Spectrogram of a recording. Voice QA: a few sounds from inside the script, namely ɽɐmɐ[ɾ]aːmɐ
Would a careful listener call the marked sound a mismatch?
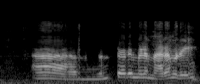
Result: no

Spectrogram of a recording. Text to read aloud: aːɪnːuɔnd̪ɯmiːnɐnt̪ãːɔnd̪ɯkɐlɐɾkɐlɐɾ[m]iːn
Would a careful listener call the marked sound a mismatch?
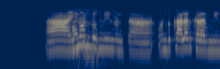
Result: no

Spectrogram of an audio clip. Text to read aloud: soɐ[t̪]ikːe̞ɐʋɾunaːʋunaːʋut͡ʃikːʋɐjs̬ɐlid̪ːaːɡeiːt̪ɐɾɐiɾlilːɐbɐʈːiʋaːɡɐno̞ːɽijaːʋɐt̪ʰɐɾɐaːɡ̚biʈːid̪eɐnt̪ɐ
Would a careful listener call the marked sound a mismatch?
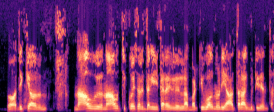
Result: yes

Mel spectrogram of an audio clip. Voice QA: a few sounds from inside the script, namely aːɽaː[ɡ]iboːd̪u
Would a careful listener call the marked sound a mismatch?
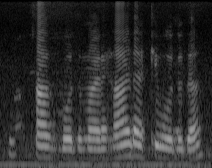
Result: yes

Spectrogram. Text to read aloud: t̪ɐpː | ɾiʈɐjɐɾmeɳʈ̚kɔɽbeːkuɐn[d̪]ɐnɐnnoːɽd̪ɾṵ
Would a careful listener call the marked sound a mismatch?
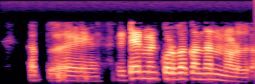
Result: yes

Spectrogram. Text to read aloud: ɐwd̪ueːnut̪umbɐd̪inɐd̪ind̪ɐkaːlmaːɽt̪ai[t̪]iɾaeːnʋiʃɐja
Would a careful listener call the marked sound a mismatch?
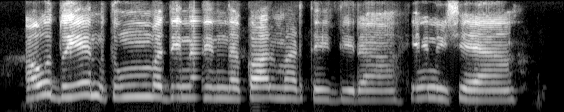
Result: yes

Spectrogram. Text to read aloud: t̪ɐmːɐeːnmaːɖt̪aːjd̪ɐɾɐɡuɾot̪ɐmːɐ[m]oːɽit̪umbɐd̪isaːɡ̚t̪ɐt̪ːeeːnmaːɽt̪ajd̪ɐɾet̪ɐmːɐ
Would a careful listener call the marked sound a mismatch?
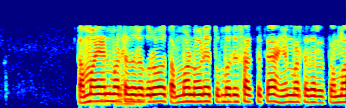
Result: yes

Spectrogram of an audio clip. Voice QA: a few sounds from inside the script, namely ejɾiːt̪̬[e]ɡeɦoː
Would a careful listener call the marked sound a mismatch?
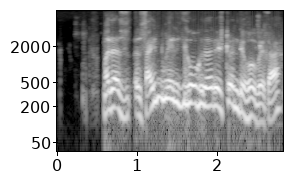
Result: yes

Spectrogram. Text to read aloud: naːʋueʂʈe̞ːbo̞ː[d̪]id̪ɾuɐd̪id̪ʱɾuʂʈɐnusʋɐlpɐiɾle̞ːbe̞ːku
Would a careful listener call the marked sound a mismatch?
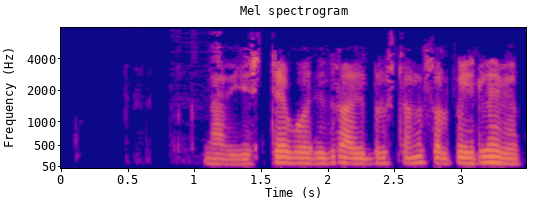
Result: no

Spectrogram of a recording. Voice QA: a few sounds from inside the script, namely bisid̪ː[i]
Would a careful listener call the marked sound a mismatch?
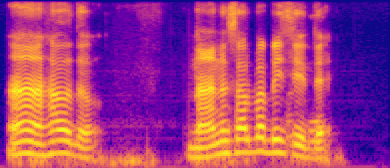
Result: yes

